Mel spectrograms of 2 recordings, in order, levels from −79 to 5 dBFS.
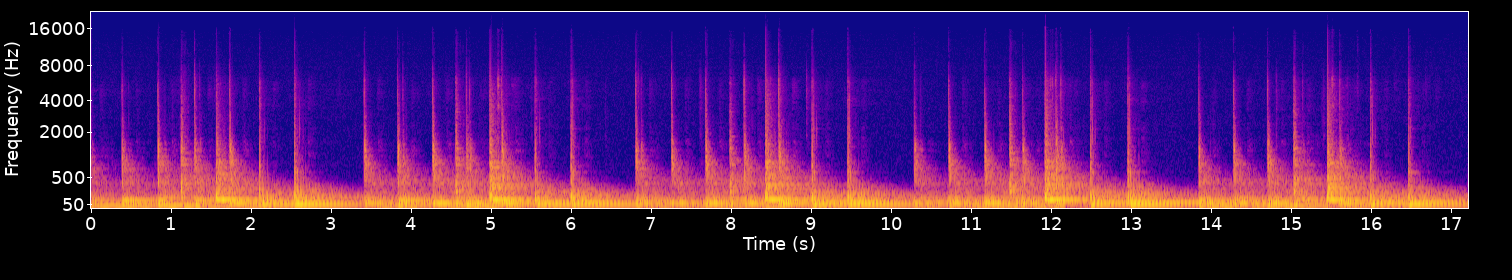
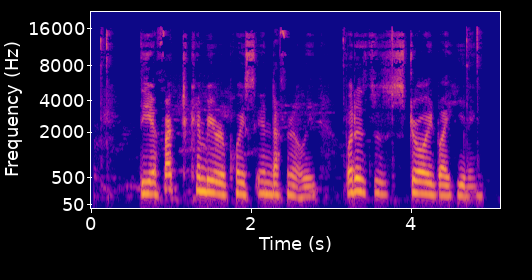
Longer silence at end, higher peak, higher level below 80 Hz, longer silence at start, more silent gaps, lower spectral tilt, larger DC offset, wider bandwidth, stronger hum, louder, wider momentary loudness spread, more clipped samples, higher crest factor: second, 0 s vs 0.25 s; about the same, 0 dBFS vs -2 dBFS; first, -12 dBFS vs -66 dBFS; second, 0 s vs 0.2 s; neither; first, -8.5 dB/octave vs -5 dB/octave; neither; second, 7.8 kHz vs 17 kHz; neither; first, -12 LUFS vs -18 LUFS; second, 8 LU vs 11 LU; first, 0.8% vs under 0.1%; second, 10 dB vs 16 dB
